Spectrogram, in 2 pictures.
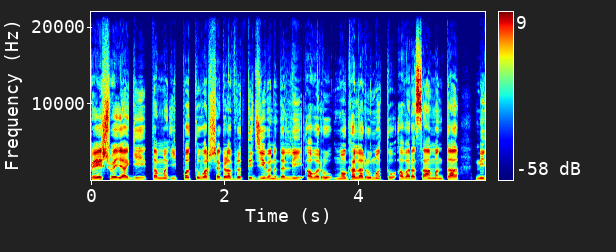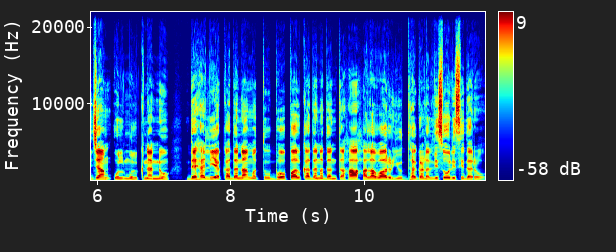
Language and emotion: Kannada, neutral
